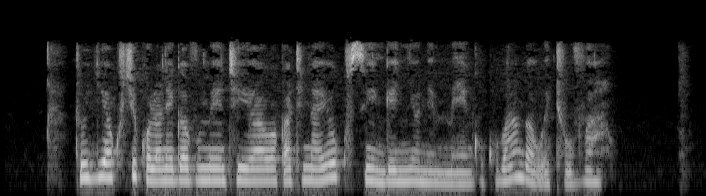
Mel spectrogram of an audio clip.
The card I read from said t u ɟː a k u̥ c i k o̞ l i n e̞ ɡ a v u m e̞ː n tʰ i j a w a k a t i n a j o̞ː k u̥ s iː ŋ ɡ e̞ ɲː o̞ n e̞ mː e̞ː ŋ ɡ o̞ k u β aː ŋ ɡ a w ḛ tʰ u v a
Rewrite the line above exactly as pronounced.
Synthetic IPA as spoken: t u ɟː a k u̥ c i k o̞ l a n e̞ ɡ a v u m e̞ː n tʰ i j a w a k a t i n a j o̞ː k u̥ s iː ŋ ɡ e̞ ɲː o̞ n e̞ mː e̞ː ŋ ɡ o̞ k u β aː ŋ ɡ a w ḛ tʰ u v a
